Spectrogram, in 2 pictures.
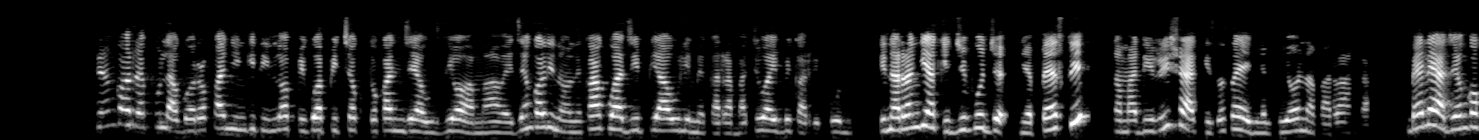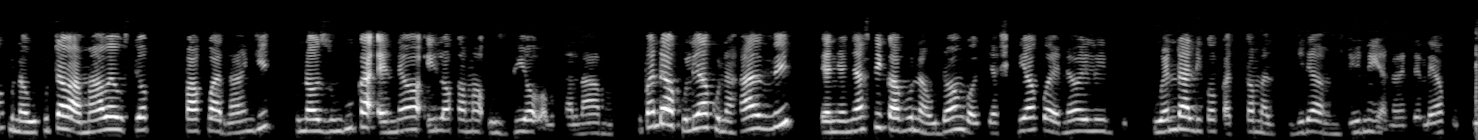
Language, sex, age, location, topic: Swahili, female, 18-24, Nairobi, finance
